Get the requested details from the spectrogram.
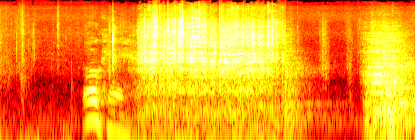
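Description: A floor jack creaks as it is pumped.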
